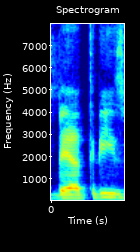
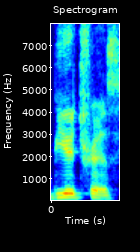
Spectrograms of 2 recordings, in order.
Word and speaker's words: Beatriz: My name is Beatriz. If you cannot pronounce Beatriz, just call me Bea. I hate Beatrice. It sounds like an old auntie.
